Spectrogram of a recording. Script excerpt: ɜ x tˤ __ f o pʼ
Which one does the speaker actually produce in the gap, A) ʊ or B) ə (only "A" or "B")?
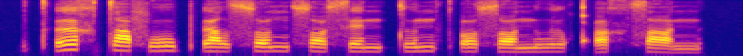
B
